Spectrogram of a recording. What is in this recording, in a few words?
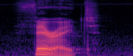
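"ferrite", US English; pronunciations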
